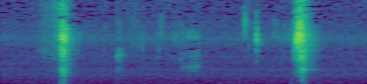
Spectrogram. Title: Phoebe - Sneezing and wrestling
